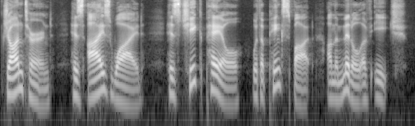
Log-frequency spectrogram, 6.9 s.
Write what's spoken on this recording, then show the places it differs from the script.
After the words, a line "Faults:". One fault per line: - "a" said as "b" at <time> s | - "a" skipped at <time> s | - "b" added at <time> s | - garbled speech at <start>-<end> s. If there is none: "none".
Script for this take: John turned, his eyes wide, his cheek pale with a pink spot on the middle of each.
John turned, his eyes wide, his cheek pale with a pink spot on the middle of each.
Faults:
none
